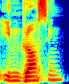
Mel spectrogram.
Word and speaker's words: engrossing: अब देखिए, interesting, engrossing और engrossing, जिस तरह से हम इसको उच्चारण करते हैं, तो इसका सही उच्चारण है engrossing.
